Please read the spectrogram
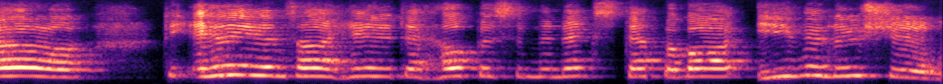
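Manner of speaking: put-on British accent, pitched way up very high. Speaker quotes a friend from a TV show they worked on, imitating Stephen Jones's British accent. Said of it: "in his British accent".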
